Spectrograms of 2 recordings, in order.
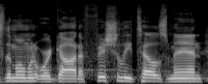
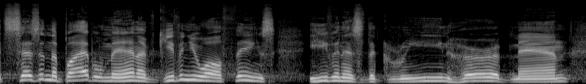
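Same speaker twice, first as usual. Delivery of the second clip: sixties hippie stoner voice. Quoting how Christians who smoke pot cite the Bible, imitating a stoner. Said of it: "every pot person you know talks like that".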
